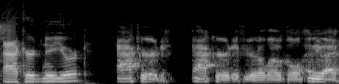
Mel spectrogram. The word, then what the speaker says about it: Accord: cool group um in accord I'm saying that wrong it's not pronounced the way the car is it's actually ackard um you'll get in trouble if you say a chord in accord New York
